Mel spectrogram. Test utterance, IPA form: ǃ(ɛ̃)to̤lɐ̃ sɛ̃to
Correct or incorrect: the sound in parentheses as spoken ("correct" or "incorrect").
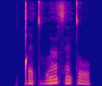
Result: incorrect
